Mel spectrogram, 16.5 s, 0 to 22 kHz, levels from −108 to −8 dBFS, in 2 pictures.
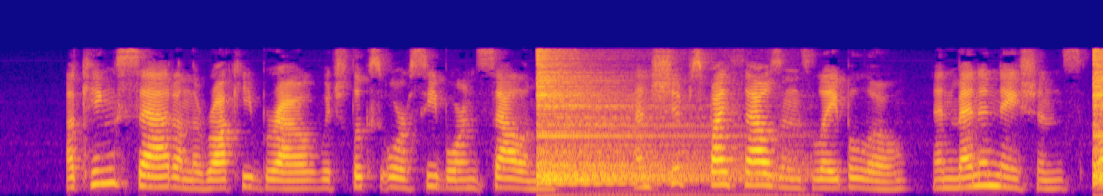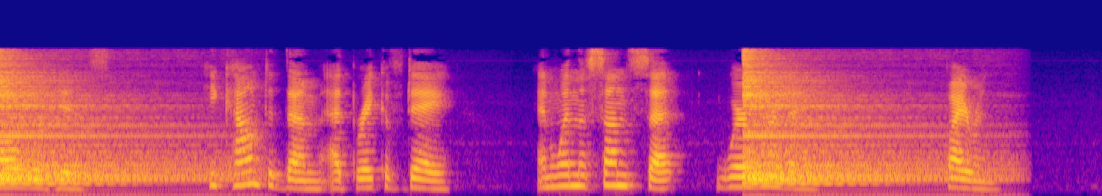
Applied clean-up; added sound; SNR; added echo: none; Crash cymbal; -2 dB; none.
